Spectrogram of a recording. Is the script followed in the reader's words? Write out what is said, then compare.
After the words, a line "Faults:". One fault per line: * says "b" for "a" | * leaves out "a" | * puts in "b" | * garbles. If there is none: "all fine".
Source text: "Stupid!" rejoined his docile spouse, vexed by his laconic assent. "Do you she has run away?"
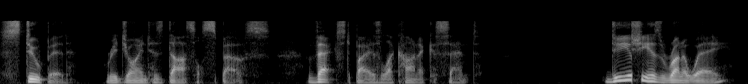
"Stupid!" rejoined his docile spouse, vexed by his laconic assent. "Do you she has run away?"
Faults:
all fine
